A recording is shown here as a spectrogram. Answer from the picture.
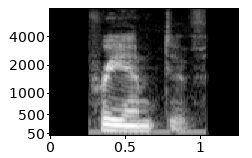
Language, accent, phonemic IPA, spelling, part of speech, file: English, US, /pɹiːˈɛmp.tɪv/, preemptive, adjective, En-us-preemptive.ogg
- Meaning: Of, relating to, or imposing preemption.: 1. Made so as to deter an anticipated unpleasant situation 2. Intended to interfere with an opponent's bidding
